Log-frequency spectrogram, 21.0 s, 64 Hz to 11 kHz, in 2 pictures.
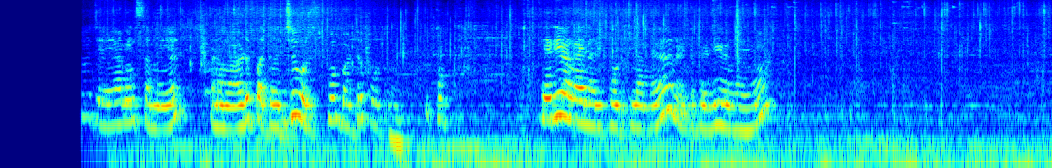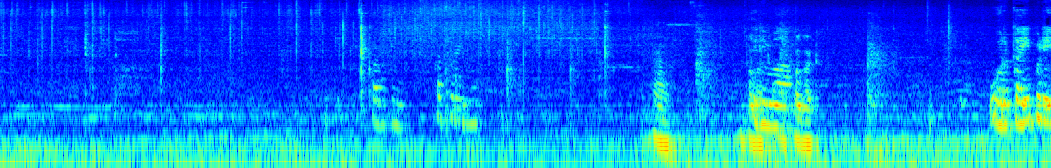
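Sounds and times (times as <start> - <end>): onions sizzling in butter: 0.8 - 18.8.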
